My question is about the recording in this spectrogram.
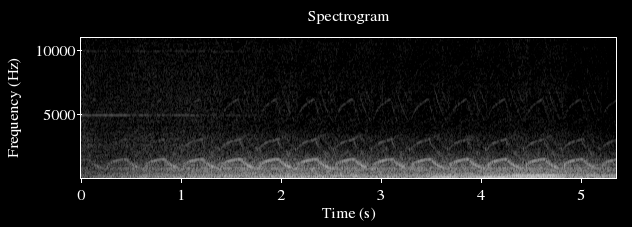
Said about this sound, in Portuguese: Dois carros, em marcha de emergência, fazem a curta viagem do aeroporto até ao centro da cidade.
